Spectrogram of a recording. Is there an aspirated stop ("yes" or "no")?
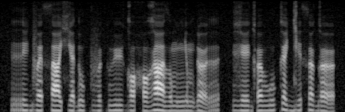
no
